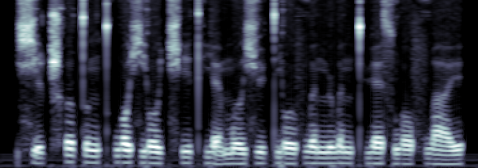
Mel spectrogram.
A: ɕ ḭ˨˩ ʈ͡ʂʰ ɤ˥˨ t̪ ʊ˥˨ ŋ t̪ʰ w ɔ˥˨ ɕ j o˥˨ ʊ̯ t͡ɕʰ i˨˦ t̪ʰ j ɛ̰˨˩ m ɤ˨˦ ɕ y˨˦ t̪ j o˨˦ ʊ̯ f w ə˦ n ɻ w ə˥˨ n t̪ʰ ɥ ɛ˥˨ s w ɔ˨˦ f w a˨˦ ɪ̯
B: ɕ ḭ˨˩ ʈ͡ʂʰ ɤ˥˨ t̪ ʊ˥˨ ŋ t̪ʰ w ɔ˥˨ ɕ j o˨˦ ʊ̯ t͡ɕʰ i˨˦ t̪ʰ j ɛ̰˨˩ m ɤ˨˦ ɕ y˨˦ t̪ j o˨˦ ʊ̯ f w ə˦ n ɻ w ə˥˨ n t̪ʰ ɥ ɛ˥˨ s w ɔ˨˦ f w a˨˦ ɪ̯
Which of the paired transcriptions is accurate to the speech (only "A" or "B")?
B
